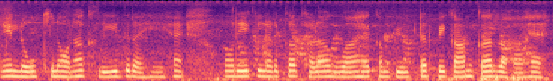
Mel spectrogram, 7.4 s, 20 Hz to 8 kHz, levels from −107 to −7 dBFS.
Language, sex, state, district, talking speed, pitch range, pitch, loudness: Hindi, male, Chandigarh, Chandigarh, 145 wpm, 185-200 Hz, 190 Hz, -16 LUFS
